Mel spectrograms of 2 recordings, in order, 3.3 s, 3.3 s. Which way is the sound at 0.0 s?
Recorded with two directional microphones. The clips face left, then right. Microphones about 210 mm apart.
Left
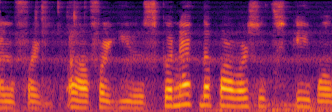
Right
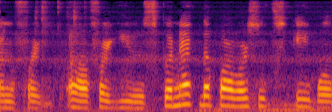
Centre (ahead or behind).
